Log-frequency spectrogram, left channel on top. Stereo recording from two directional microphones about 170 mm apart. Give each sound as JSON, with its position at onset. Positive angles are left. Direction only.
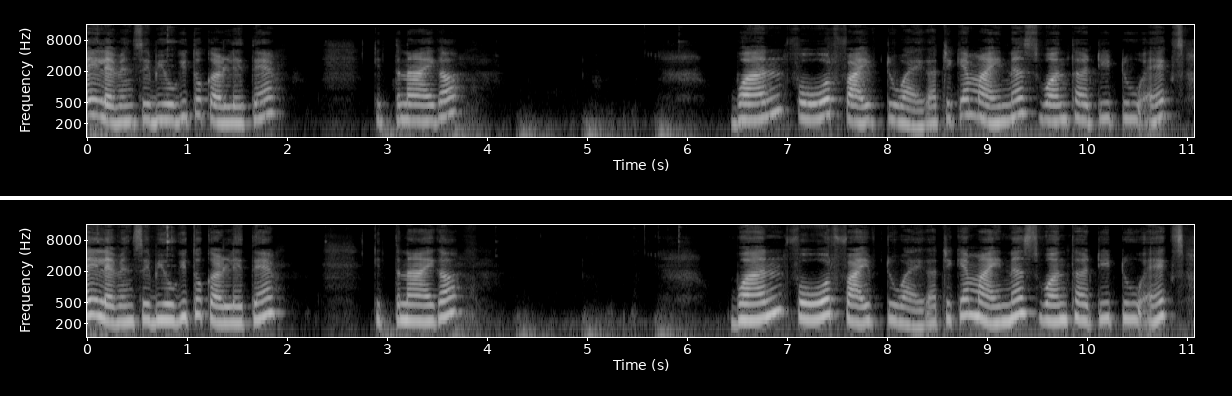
{"t": 0.0, "sound": "a woman's voice", "side_deg": -50}
{"t": 5.8, "sound": "speech", "side_deg": -55}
